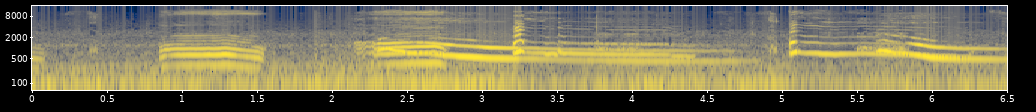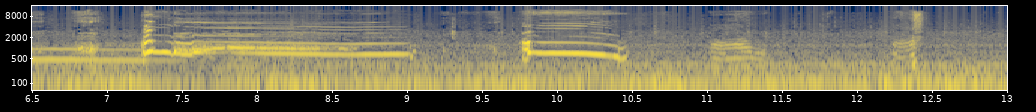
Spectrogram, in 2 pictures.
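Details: A pet Chihuahua named Papi Chulo howls along in a vehicle on the morning drive home: long sliding, falling howls in repeated bursts, with a person's voice mixed in over a constant low road hum.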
